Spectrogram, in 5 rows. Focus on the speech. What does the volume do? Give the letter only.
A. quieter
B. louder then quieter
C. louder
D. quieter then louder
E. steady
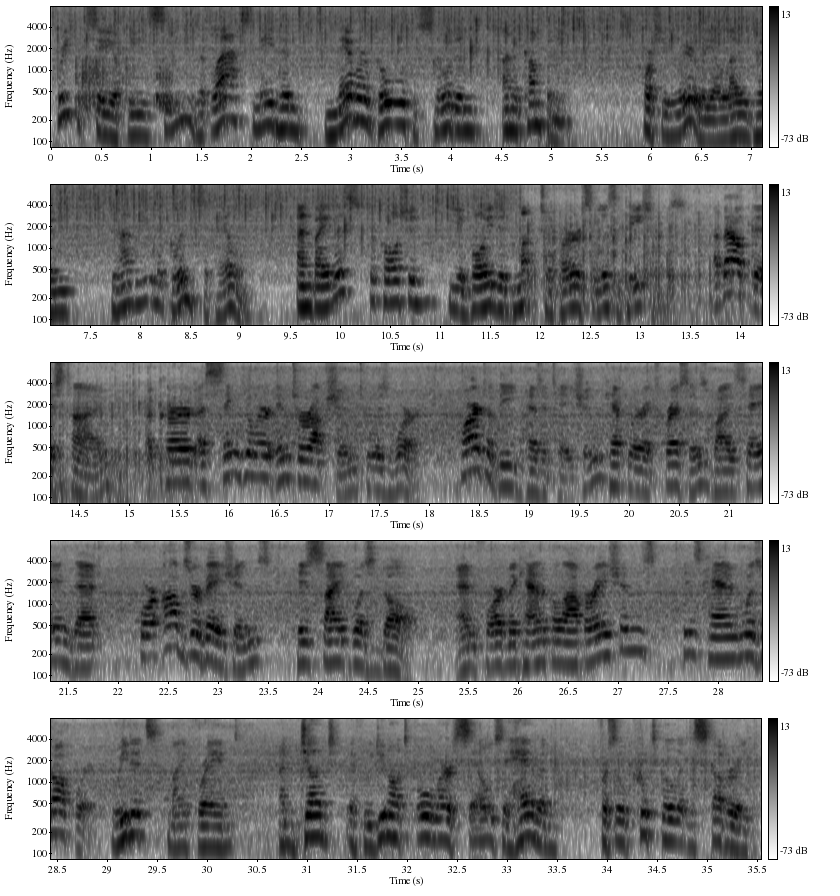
E.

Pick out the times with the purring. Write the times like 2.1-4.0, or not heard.
0.1-1.4.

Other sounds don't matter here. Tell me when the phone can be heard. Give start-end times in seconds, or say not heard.
not heard.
